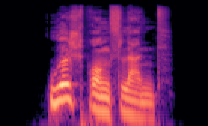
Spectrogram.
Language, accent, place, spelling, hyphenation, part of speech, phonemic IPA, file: German, Germany, Berlin, Ursprungsland, Ur‧sprungs‧land, noun, /ˈuːɐ̯ʃpʁʊŋslant/, De-Ursprungsland.ogg
- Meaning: country of origin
